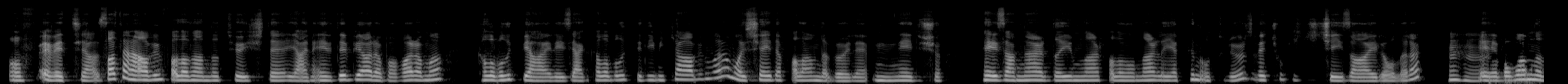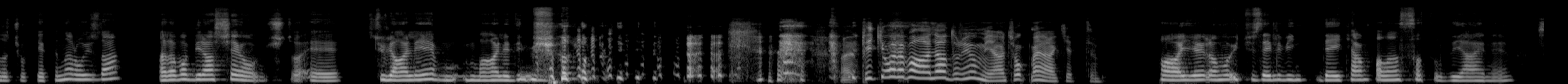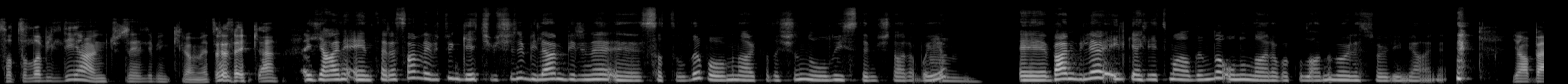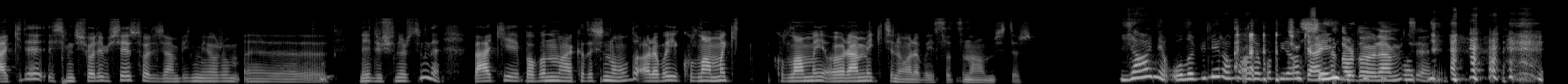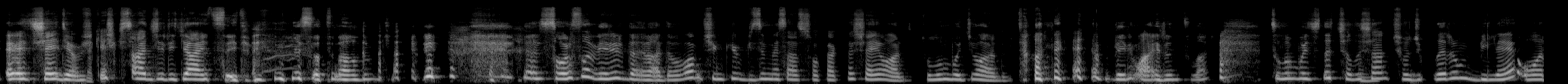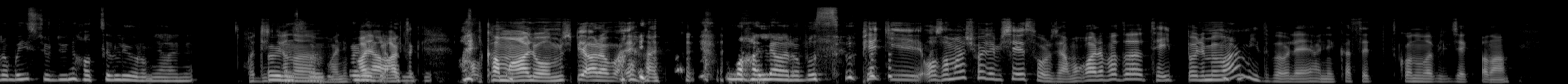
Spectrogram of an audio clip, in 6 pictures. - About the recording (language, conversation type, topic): Turkish, podcast, Bir şarkı sizi anında çocukluğunuza götürür mü?
- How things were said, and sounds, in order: other background noise; tapping; chuckle; unintelligible speech; laughing while speaking: "edilmiş araba"; laugh; laughing while speaking: "kilometredeyken"; chuckle; chuckle; laugh; chuckle; chuckle; laughing while speaking: "etseydim. Niye satın aldım ki?"; chuckle; laughing while speaking: "bir tane"; laughing while speaking: "araba yani"; chuckle; laughing while speaking: "Aynen"; chuckle; laughing while speaking: "arabası"; chuckle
